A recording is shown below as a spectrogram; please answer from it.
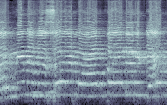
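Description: A man singing in a high voice into a microphone, holding long, steady notes in a folk-song style.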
